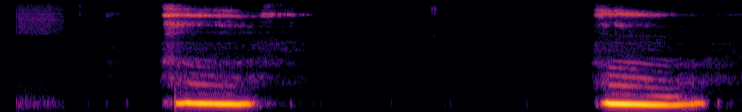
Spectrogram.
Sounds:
Sigh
